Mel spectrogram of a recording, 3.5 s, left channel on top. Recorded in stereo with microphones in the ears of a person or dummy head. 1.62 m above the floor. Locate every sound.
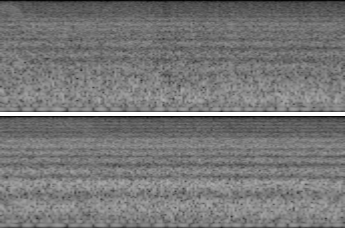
0.0 s a drone: 45° right (ahead or behind)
